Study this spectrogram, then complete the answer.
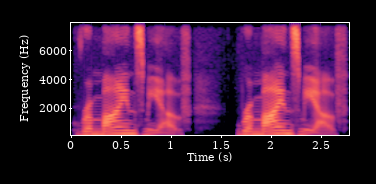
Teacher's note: We do not say, "Actually, that reminds me of." We link the words together so they flow like one long sound. The S at the end of reminds connects smoothly to the M in me, and the E in me connects with a tiny, hidden Y sound to the word of. · The S at the end of reminds connects smoothly to the M in me, and the E in me connects with a tiny, hidden Y sound to the word of. It sounds like reminds me of reminds me of.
